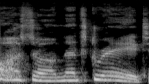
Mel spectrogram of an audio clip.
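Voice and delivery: very high, genuinely thrilled, delighted exclamation. Speaker demonstrating a son's reply to his father, really happy. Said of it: "it's really like they're really happy".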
